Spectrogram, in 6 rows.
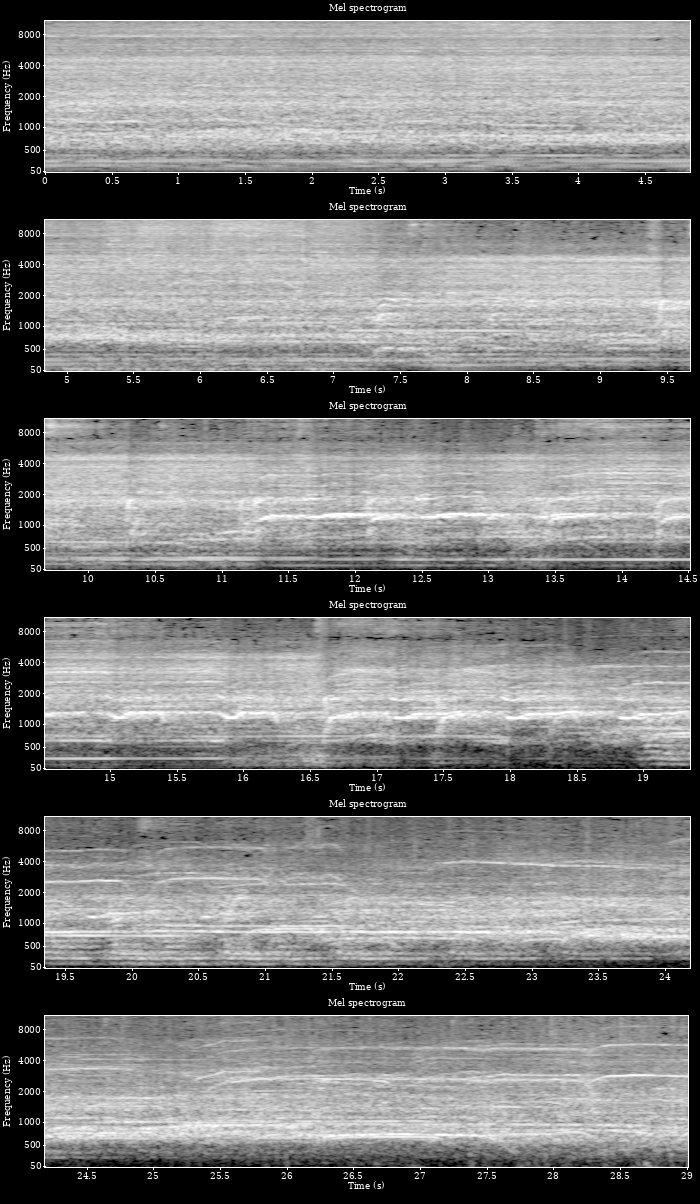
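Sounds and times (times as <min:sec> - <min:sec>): crowd cheering and yelling: 0:00.0 - 0:29.0.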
